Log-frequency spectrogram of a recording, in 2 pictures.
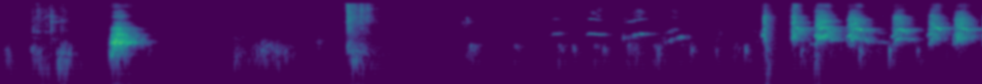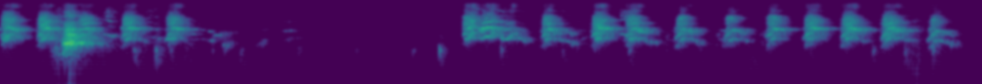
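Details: Five blenheim Cavalier King Charles Spaniel puppies in a home puppy pen; a lone bark, quiet, then long runs of thin, high, rapid yips pulsing about three a second, a second burst after a short pause.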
